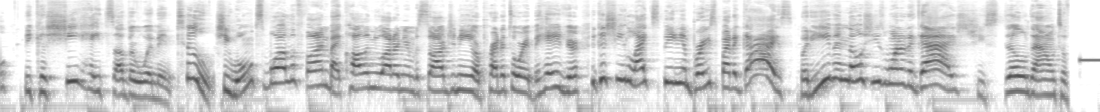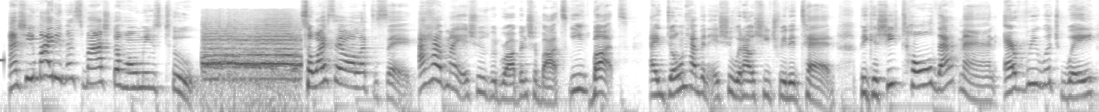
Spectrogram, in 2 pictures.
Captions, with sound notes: because she hates other women too. She won't spoil the fun by calling you out on your misogyny or predatory behavior because she likes being embraced by the guys. But even though she's one of the guys, she's still down to (beep) and she might even smash the homies too. (screaming) So I say all that to say, I have my issues with Robin Chabotsky, but I don't have an issue with how she treated Ted because she told that man every which way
